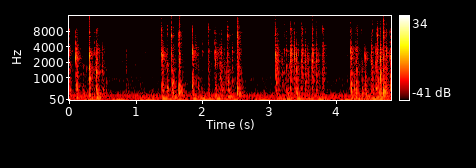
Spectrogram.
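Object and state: Plastic computer keyboard being typed on.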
